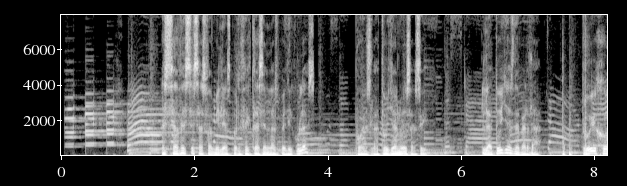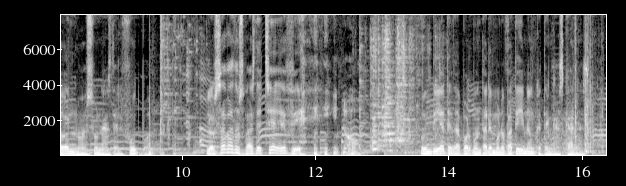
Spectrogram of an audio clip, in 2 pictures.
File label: male spanish insurance comercial; ideasonora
